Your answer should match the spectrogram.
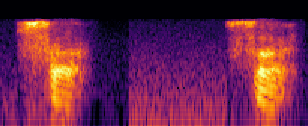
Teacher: And I recall our professor saying, it's like you're coughing up a thin whitefish bone out of the back of your throat, but you try to conceal it where you don't make it real raspy, just a slight scrape of the back of the throat.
